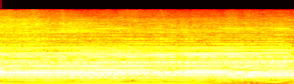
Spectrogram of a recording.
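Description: Live band music: a steady chord of held notes sustained as a drone, from accordion and upright double bass, with no drum hits.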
